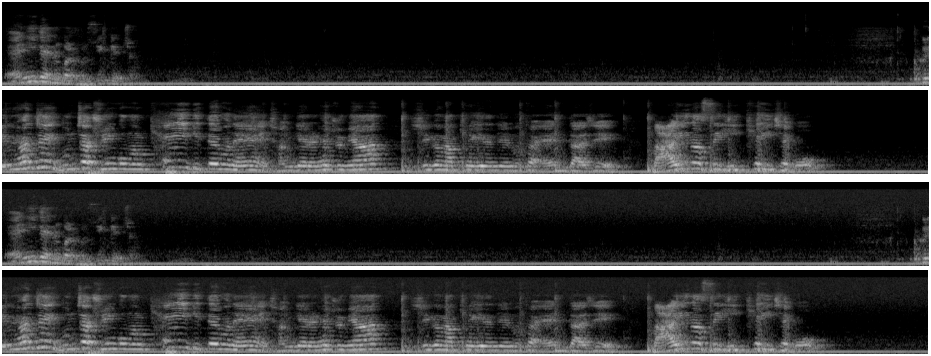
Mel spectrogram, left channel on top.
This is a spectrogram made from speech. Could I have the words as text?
N이 되는 걸 볼 수 있겠죠. 그리고 현재 문자 주인공은 K이기 때문에 전개를 해주면 시그마 K는 1부터 N까지 마이너스 2K 제곱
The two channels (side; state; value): right; noise; hiss, 19 dB below the sound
